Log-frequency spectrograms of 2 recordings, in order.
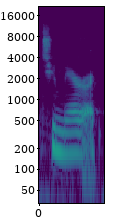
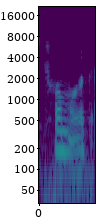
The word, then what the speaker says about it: turmeric: I always said tu-mair-ic someone said I said it wrong so I think it's turmeric extract which might be an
